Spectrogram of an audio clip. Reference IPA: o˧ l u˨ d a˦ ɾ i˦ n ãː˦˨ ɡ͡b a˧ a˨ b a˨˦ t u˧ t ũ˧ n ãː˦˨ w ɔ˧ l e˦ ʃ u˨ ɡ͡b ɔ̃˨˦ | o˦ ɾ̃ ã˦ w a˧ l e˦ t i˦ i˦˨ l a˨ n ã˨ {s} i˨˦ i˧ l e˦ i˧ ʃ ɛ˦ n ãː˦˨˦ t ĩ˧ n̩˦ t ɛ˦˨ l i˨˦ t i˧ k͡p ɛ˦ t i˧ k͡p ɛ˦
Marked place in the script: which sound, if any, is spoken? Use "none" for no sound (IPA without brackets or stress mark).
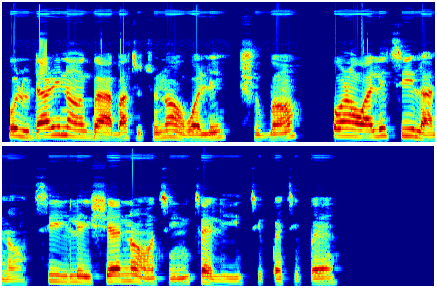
t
